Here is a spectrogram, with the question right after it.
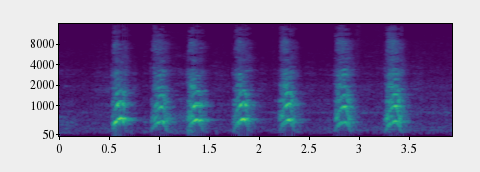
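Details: A dog gives seven even, clipped barks, spaced about half a second apart, clear and loud against a quiet background.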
